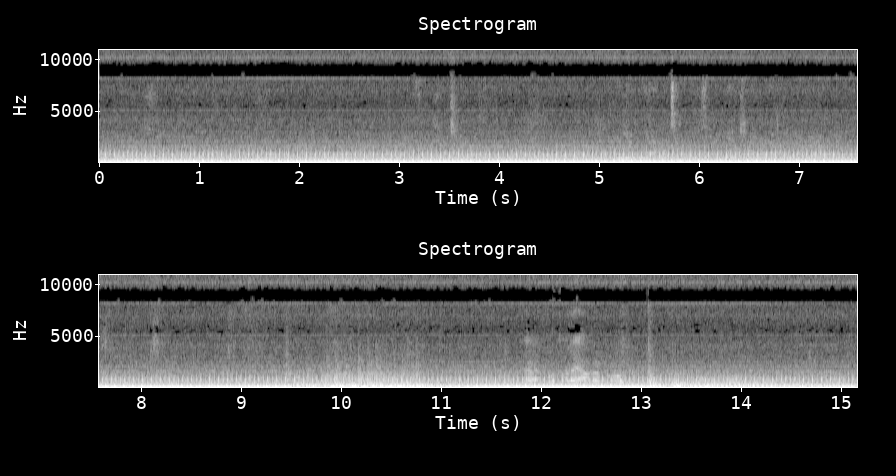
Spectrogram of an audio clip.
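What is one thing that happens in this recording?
A washing machine hums steadily as its drum turns.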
